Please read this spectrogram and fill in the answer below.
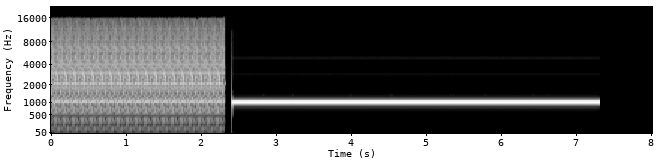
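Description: A dense, noisy wash of sound cuts off abruptly, and a single steady 1 kHz line-up test tone, the tone that goes with broadcast colour bars, starts at once. The tone holds for about five seconds, then stops sharply.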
